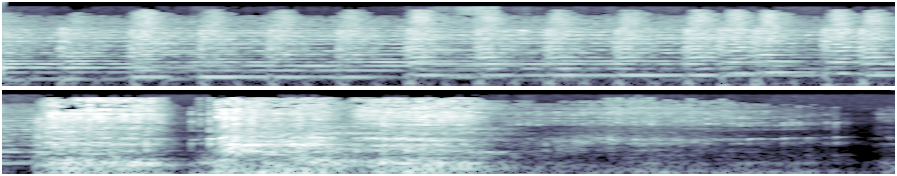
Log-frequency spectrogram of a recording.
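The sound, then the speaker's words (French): A short rhythmic musical sting gives way to a loud lion roar that rumbles for about three seconds before fading out, with no one speaking; a segment sound effect introducing the Lion d'Or segment. “On est rendu, je crois, au Lion d'Or et on s'en va.”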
